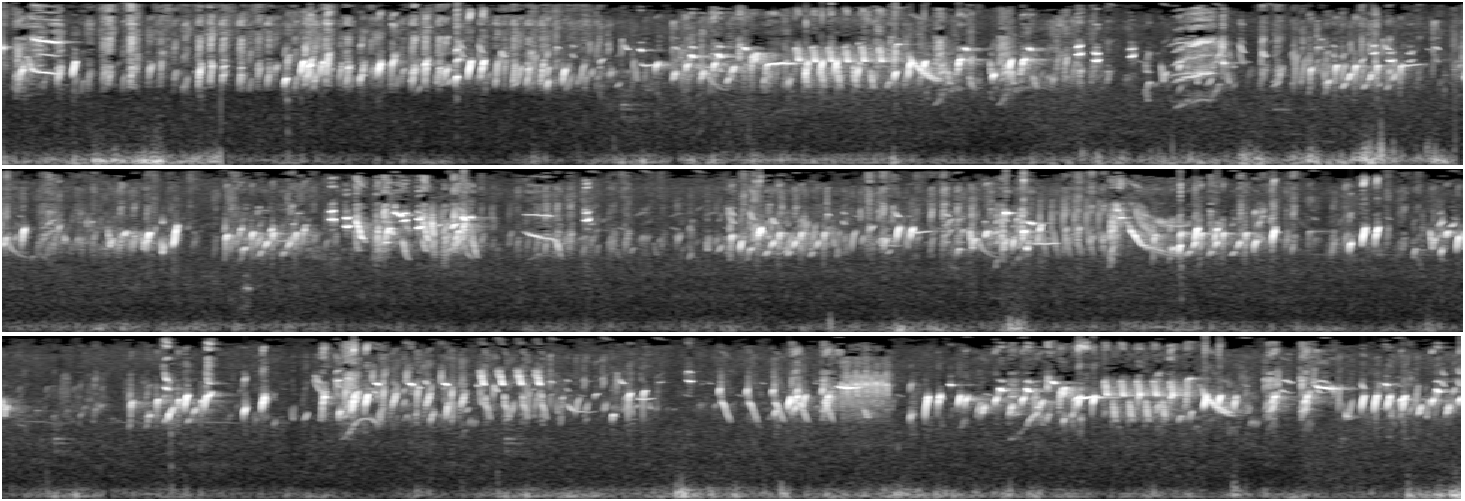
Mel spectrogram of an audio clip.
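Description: European goldfinch singing: a long, rapid, tinkling run of twitters and trills with only brief pauses, over occasional low thuds.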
